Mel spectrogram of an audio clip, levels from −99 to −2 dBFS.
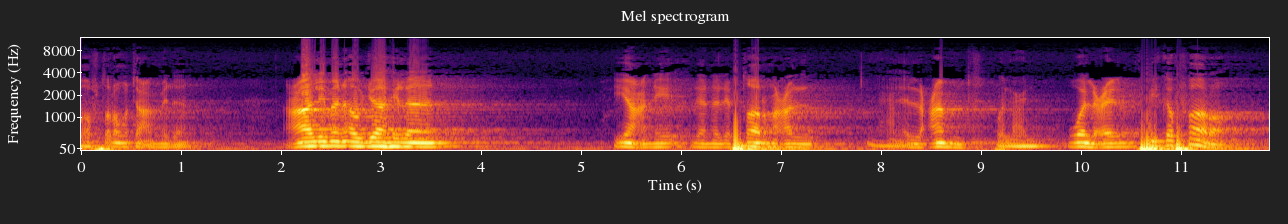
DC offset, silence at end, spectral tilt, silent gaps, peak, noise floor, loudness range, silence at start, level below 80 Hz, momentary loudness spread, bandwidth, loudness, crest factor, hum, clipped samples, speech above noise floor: under 0.1%; 0 s; -9 dB/octave; none; 0 dBFS; -41 dBFS; 7 LU; 0 s; -18 dBFS; 19 LU; 6.8 kHz; -13 LUFS; 12 dB; none; 2%; 30 dB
